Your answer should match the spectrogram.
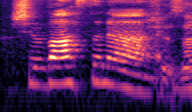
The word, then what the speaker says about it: Shavasana: Somebody online said their favorite is, and I don't think I got the spelling or the pronunciation right, Shavasana? Shavasana. Yes.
